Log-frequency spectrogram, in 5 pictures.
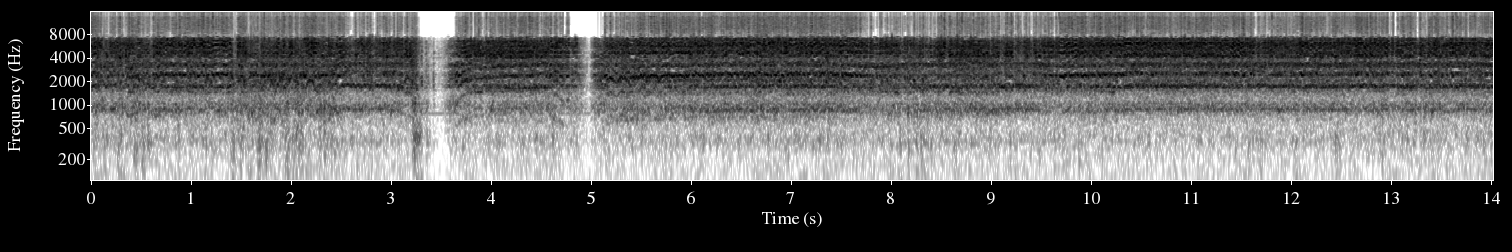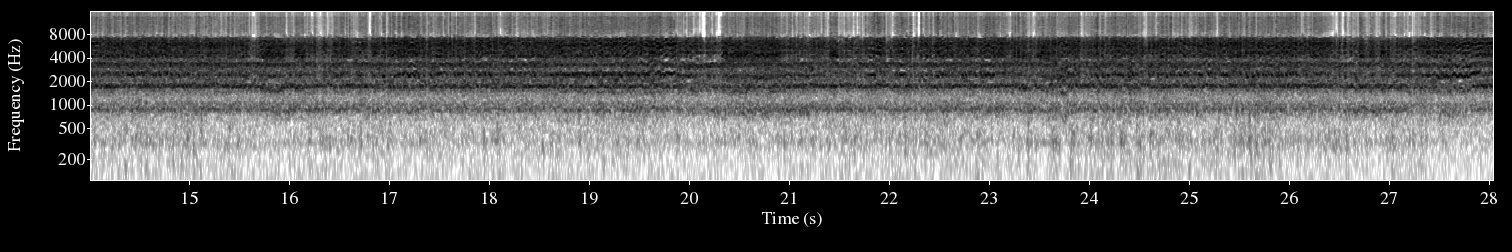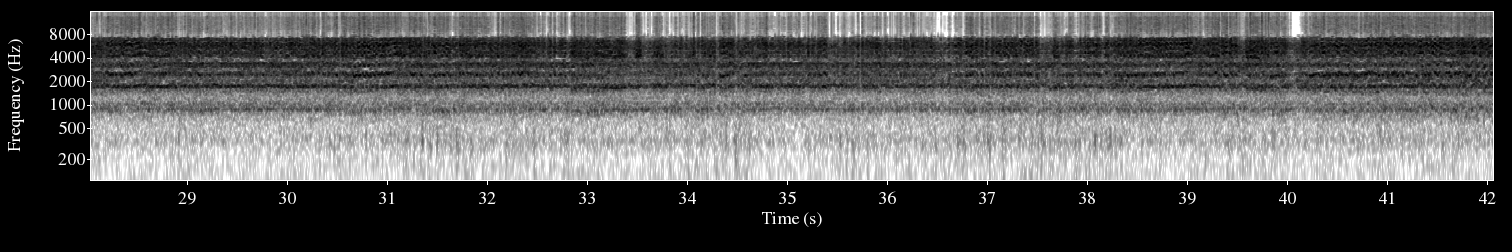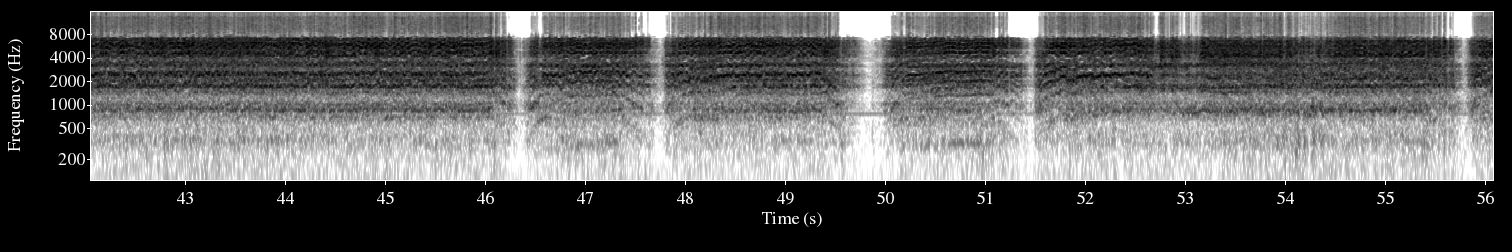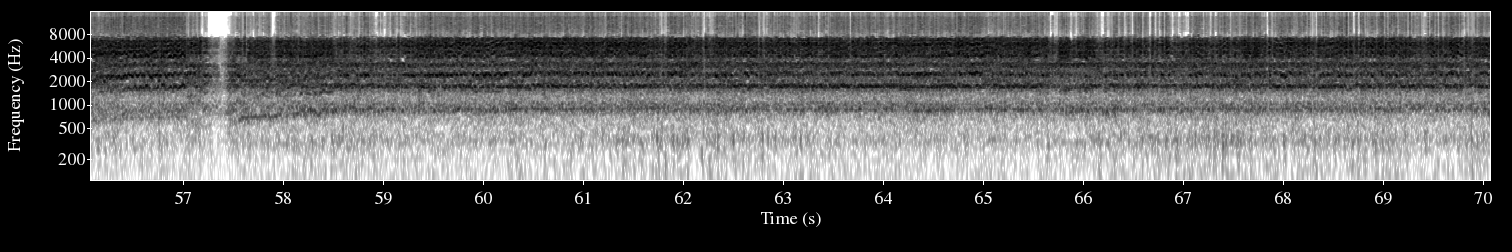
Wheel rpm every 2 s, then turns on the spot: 210, 170, 150, 210, 210, 220, 230, 230, 230, 230, 220, 230, 230, 220, 230, 230, 230, 230, 230, 220, 210, 210, 210, 130, 150, 130, 200, 190, 140, 200, 220, 230, 230, 230, 230.
none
